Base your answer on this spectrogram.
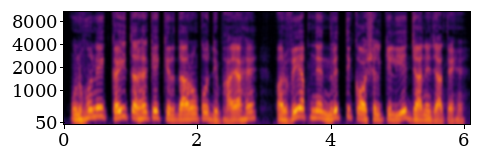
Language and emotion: Hindi, neutral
